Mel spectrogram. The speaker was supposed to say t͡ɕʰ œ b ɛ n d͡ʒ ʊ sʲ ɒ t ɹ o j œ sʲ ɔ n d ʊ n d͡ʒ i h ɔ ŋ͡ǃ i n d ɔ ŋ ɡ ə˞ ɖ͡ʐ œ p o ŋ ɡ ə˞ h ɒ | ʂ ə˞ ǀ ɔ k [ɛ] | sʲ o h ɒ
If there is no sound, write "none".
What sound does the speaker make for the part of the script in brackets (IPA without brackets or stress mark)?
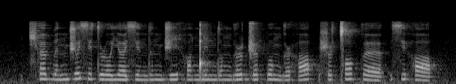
œ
